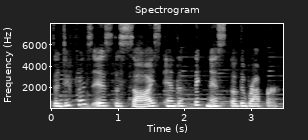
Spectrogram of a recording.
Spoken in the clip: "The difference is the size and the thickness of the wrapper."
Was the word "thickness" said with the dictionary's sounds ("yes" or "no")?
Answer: yes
